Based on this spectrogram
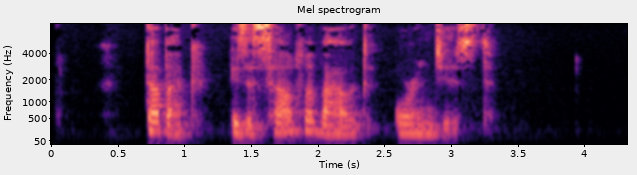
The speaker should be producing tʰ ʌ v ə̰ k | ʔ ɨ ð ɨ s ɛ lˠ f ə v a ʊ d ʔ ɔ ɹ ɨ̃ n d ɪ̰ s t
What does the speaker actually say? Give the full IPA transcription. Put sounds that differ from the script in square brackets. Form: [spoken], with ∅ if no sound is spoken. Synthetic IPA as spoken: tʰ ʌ [b] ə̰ k | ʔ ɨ [z] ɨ s ɛ lˠ f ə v a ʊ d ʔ ɔ ɹ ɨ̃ n [d͡ʒ] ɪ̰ s t

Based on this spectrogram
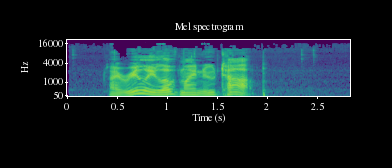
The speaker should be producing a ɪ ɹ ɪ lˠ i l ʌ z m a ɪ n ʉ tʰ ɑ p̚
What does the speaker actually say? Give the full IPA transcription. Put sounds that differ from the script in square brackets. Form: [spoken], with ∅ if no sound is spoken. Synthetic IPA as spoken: a ɪ ɹ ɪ lˠ i l ʌ [v] m a ɪ n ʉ tʰ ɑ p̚

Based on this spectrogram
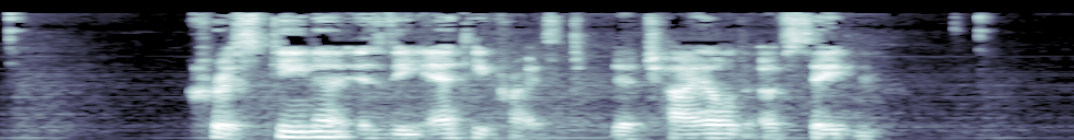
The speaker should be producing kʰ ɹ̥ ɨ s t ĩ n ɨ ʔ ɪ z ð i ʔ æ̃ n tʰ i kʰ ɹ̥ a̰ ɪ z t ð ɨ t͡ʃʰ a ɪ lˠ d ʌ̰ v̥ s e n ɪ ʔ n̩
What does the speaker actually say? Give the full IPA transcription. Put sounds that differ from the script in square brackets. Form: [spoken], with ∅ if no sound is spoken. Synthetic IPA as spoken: kʰ ɹ̥ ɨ s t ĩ n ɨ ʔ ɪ z ð i ʔ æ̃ n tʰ i kʰ ɹ̥ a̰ ɪ [s] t ð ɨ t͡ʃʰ a ɪ lˠ d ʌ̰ v̥ s e [∅] ɪ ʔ n̩

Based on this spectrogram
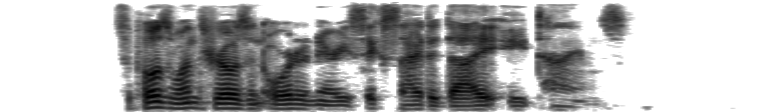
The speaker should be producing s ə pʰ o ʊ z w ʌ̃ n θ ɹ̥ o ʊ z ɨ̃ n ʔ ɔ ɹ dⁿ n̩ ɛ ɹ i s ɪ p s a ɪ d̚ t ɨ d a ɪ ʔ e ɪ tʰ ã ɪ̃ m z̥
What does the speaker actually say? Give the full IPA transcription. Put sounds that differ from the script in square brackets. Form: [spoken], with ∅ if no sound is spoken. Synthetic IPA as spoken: s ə pʰ o ʊ z w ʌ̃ n θ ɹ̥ o ʊ z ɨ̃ n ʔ ɔ ɹ dⁿ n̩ ɛ ɹ i s ɪ [k] s a ɪ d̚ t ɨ d a ɪ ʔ e ɪ tʰ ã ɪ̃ m z̥

